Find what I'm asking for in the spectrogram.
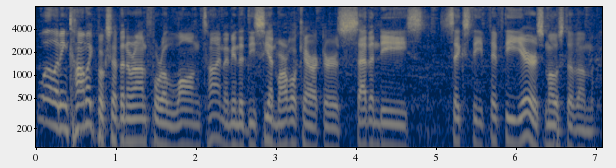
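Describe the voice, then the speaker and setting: A man speaking as a film producer guest in a live panel interview, pausing and repeating words as he thinks. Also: mid-range voice, expressive, a bit bright. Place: live convention stage. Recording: noisy live event room.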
